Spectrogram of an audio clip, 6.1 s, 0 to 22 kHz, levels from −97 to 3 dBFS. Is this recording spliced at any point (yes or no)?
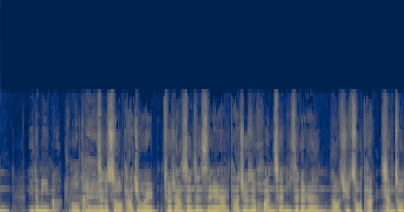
yes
